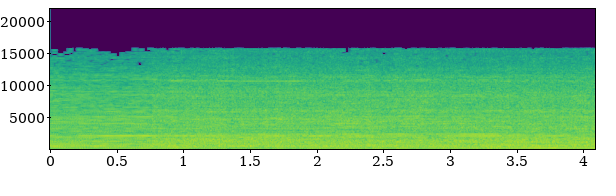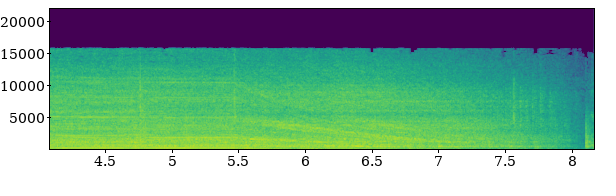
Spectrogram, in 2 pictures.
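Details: Hoover Turbopower Autoflex U2198 upright after refurbishment (motor bearings had seized; new belt, brush roll, brush roll and motor bearings): steady strong motor roar, even brush drone over music, smooth wind-down at switch-off; healthy.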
